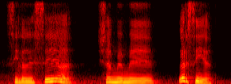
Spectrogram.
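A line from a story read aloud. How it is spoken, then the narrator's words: Cheerful, laughing voice. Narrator (Spanish): contestó con voz risueña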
